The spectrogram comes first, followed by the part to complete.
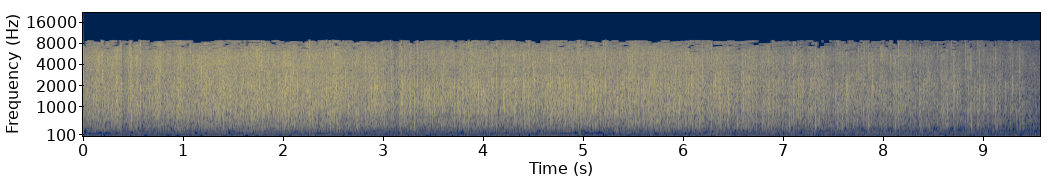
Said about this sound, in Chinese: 好，就让我们以最热烈的掌声恭请师父开示。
